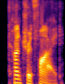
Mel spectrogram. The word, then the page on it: countrified: American English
